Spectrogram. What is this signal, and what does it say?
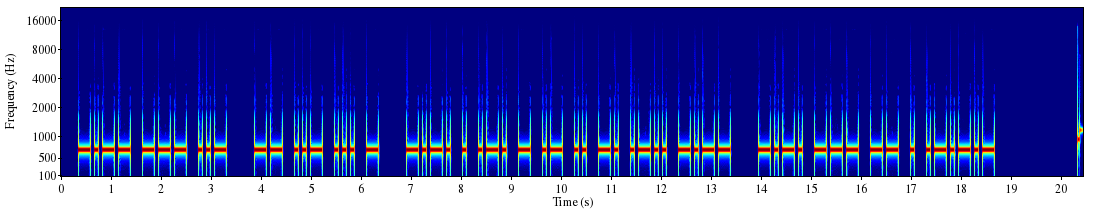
Morse code, heard as a keyed tone, about 15 wpm, 700 Hz. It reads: YOU MUST CERTAINLY COME.
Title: Sentences from Top 900 Words 15wpm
